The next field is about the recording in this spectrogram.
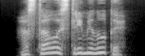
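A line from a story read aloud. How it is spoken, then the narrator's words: Quiet announcement, servant. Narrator (Russian): тихо объявил слуга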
